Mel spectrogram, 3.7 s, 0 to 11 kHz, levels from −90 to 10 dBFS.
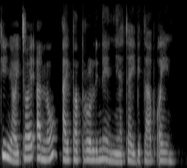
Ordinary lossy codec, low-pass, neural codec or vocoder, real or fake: AAC, 32 kbps; 9.9 kHz; codec, 24 kHz, 1.2 kbps, DualCodec; fake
